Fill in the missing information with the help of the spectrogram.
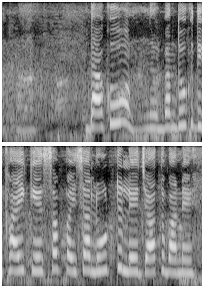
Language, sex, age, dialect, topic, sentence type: Bhojpuri, female, 18-24, Northern, banking, statement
